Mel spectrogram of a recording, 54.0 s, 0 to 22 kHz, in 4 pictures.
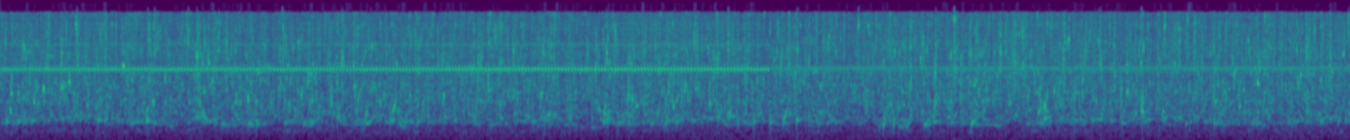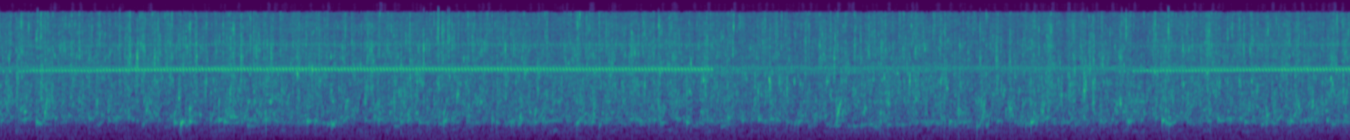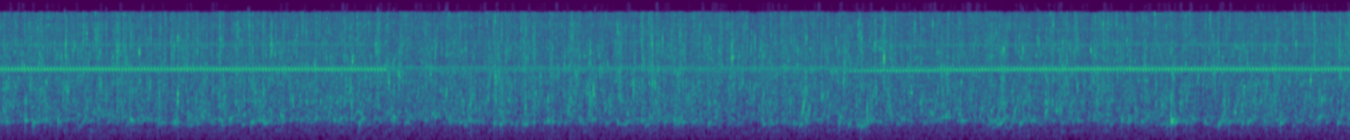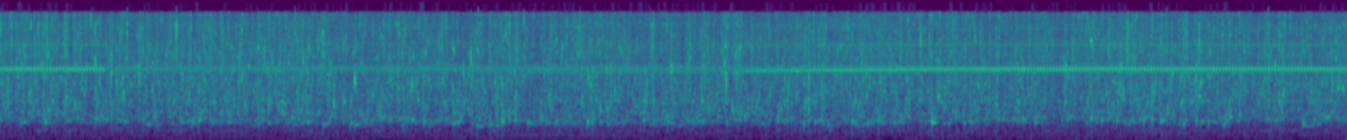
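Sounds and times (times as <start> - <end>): water trickling like a stream: 0.0 - 53.9
cricket trilling: 35.5 - 41.6.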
